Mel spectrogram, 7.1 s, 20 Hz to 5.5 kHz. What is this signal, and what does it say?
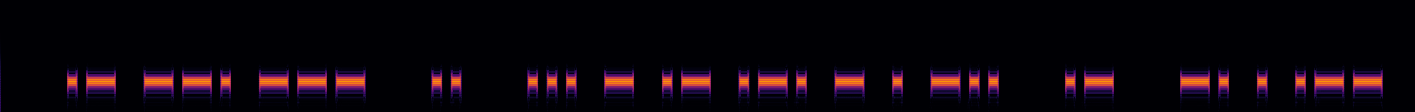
Morse code, heard as a keyed tone, about 25 wpm, 600 Hz. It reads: AGO I STARTED A NEW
